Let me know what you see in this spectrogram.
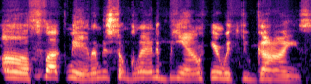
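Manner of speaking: mocking coach voice, "guys" drawn out. Imitating a coach running with his player: mocking impression of a coach. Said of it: "that far off my impersonation".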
